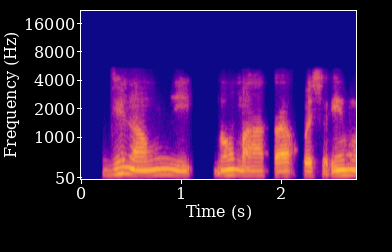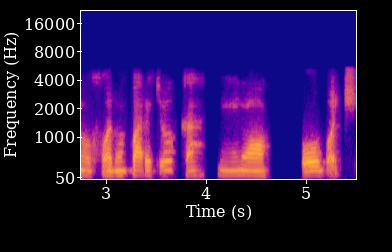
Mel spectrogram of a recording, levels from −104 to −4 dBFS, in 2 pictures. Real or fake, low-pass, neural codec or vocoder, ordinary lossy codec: fake; 5.4 kHz; codec, 16 kHz, 1 kbps, X-Codec, HuBERT features, trained on general audio; none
